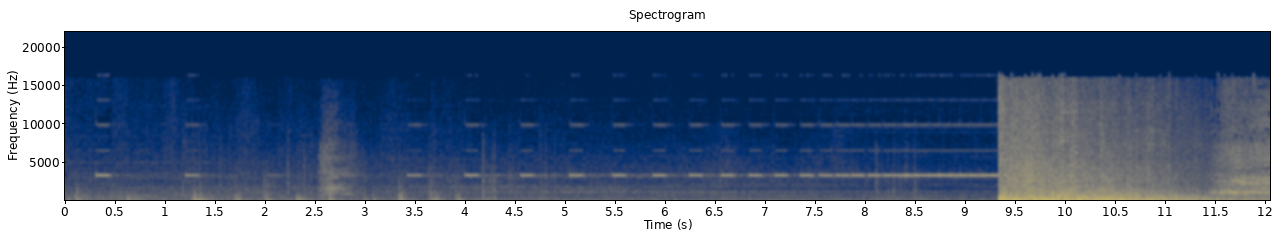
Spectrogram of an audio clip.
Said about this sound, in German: Aber ja, es gibt ein großes Boom und die Wand bricht auf. Richtig. So, das war mein Fehler. Denn die Explosion verursacht auch, dass ein Regal umfällt und den Zugang zur Bibliothek wieder zusperrt.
